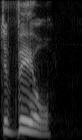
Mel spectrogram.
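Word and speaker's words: De Vil: It's called a devil. DeVille. It's pronounced DeVille.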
